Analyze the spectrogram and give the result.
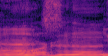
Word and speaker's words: Coruscant: Coruscant. – You said it right this time.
